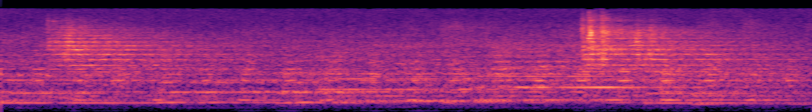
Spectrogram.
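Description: Marching band brass section playing sustained chords, with bright accented attacks shortly after the start and again about three seconds in.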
